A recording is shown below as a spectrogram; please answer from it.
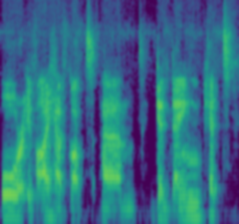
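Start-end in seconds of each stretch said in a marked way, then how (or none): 2.3-3.5 gedenket slowly, stressing DEN; light ge, drawn-out DEN in gedenket; second-syllable stress. Shown as a demonstration. Teacher demonstrates exception for singers, gedenket slowly stressed on second syllable. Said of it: "that's the second stress".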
